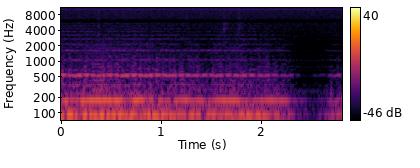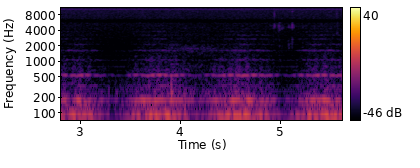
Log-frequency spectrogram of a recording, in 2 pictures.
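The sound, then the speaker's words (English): A sustained, low, droning synthesizer tone has its volume modulated by a sine wave, so it swells louder and sinks quieter in a few slow, smooth cycles. “I'm just sending a sine wave into the volume, and that's making it go louder and quieter.”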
